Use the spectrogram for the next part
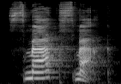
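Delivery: smack smack, first one loud; loud lip smacks. Shown as a demonstration. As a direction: smack the lips like a hungry fox. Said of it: "lick your chops".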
